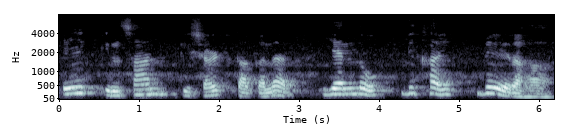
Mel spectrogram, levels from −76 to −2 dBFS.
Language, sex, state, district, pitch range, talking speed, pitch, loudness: Hindi, male, Rajasthan, Bikaner, 150-205 Hz, 105 wpm, 185 Hz, -17 LUFS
